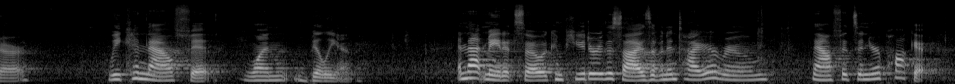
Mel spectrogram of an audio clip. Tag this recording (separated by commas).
Speech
